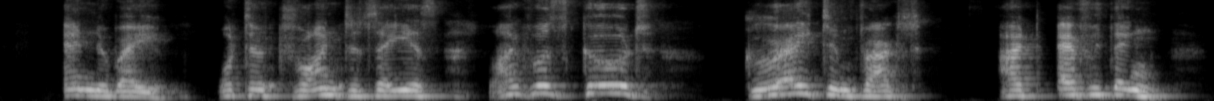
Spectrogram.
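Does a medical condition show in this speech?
Yes: traumatic brain injury; speech.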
